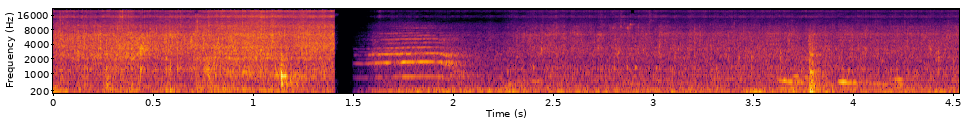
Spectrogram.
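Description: Crab sizzles and is stirred in a pan with cumin powder, garam masala and salt, a loud steady frying hiss broken by a brief sudden gap, then more sizzling with occasional spoon clinks.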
